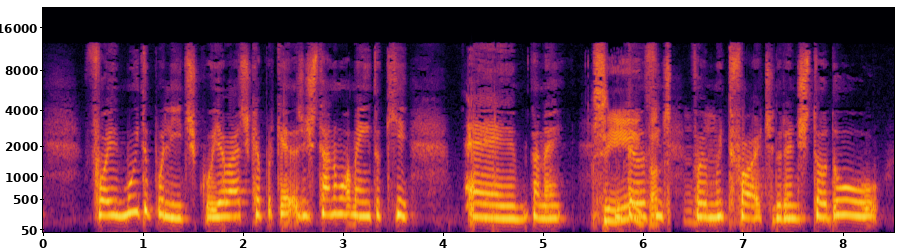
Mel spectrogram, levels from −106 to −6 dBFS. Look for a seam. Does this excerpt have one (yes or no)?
yes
